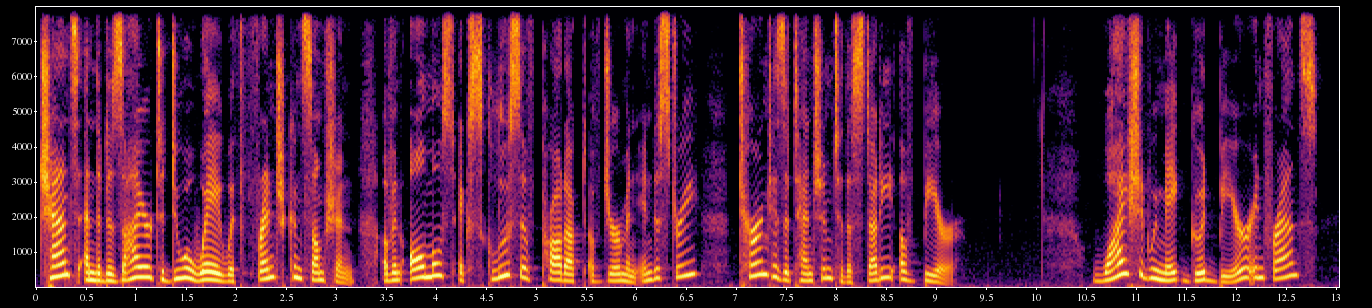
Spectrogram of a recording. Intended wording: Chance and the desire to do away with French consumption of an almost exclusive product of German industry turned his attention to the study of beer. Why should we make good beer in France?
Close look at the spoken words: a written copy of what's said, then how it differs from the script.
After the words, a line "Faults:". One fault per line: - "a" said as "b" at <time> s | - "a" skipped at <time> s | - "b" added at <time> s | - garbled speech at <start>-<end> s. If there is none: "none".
Chance and the desire to do away with French consumption of an almost exclusive product of German industry turned his attention to the study of beer. Why should we make good beer in France?
Faults:
none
